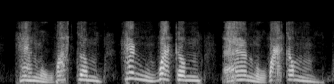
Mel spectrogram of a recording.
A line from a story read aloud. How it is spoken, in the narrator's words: cried the toad in ecstasy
